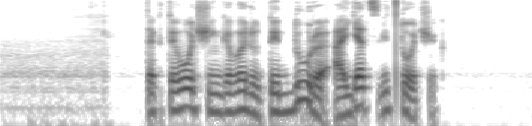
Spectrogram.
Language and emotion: Russian, angry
